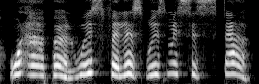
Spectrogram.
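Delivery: high, urgent frightened questions; frantic. Acted. Mother frantically asking Steve where her sister is. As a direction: demand answers in a panic.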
